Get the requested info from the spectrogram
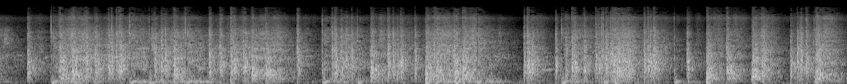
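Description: Aerial fireworks shells bursting in rapid succession: a dense run of bangs and crackle, with a brief lull about five seconds in.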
